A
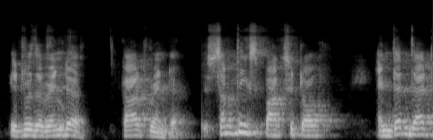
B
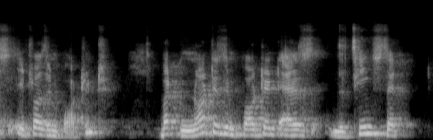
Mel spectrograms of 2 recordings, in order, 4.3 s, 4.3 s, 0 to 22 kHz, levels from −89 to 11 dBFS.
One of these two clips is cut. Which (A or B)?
A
